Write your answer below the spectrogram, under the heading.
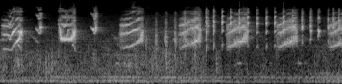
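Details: Long-tailed shrike singing in its natural habitat: short looping whistled squeaks and up-and-down slurred notes, then quick clipped chips repeated in rapid series.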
